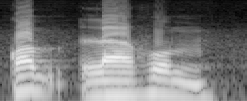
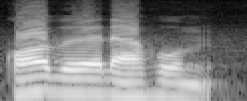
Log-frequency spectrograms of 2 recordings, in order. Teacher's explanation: Nah, ketika melafalkan qaf lebih tebal sedikit. Kemudian qablahum ada ba sukun maka dibaca dengan qalqalah. Kesalahan yang terjadi adalah tidak memantulkannya.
